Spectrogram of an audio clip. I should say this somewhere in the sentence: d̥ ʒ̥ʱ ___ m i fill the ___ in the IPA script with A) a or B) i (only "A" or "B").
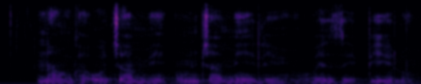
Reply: A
